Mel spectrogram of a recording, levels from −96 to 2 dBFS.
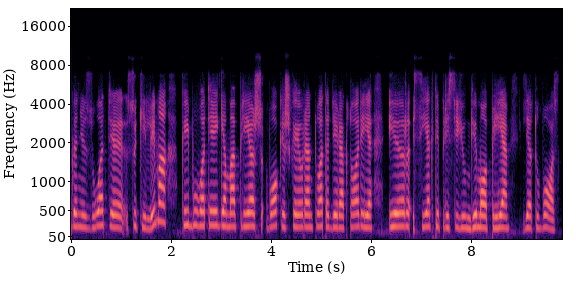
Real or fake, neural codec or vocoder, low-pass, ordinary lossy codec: fake; codec, 16 kHz, 2 kbps, X-Codec, HuBERT features, trained on LibriSpeech; 7.2 kHz; Opus, 24 kbps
